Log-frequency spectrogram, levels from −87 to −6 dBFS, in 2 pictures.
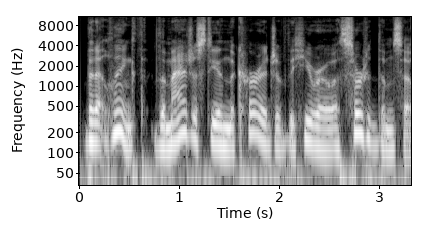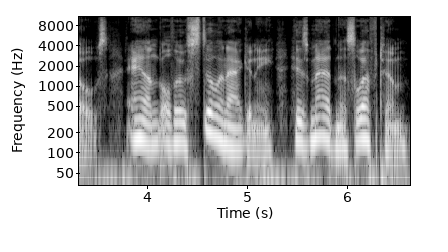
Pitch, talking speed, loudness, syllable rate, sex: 140 Hz, 200 wpm, -17 LUFS, 5.7 syllables/s, male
